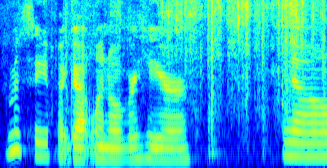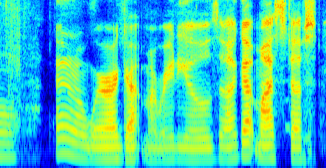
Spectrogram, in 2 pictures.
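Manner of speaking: normal talking voice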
